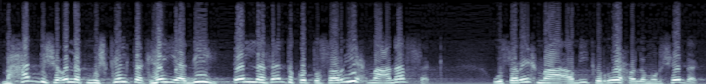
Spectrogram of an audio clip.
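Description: A husky-voiced Egyptian priest delivers a sermon with a high, lively, rising and falling pitch. He moves from emphatic, pressing lines to soft pleading asides. The sound is dull and carries a long church echo. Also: fast. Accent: Egyptian Arabic. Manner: impassioned, swings from emphatic rises to hushed pleading asides. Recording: dull, echoey church recording.

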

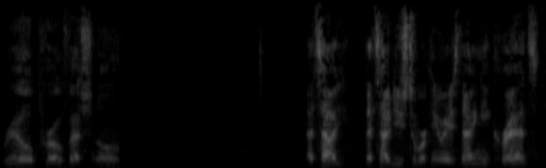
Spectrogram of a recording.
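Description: A young man rambling through a livestream chat, swearing freely and ranting with animated energy. His voice is bright and forceful but husky. It sounds like a phone picking him up in a dim room. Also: mid-range voice, normal speed. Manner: rambling, profane, animated rants. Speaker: livestream host. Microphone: phone camera at table.

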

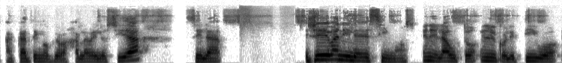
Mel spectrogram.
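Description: A woman's voice: mid-range voice, dark tone, no room sound, studio quality. A woman with a Rioplatense Spanish accent giving an online lecture on psychopedagogy, explaining step by step and stressing key phrases.

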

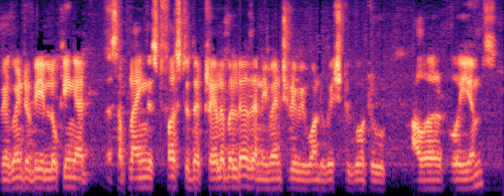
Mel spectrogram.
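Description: A man in his thirties, a company managing director, giving a trade-show business interview in a measured, hesitant way with many fillers. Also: on the low side, flat delivery, muffled recording, slight background noise. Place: indoor exhibition booth.

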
